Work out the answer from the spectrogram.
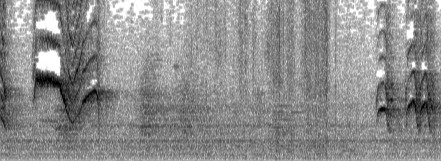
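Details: Young brown-eared bulbul singing on an electric wire in front of a house, about six to seven metres away. Loud, shrill, sweeping squeals open the clip and two more return near the end, over a steady humming noise.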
